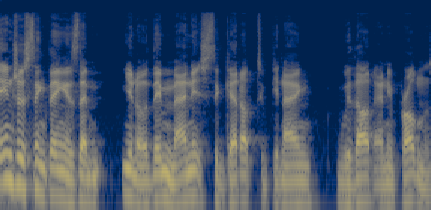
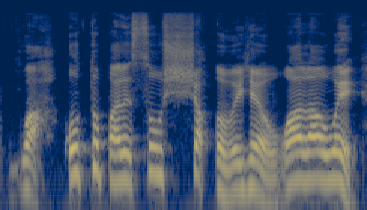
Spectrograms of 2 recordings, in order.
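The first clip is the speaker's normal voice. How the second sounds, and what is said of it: Good put-on Singaporean accent. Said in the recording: “you like my Singaporean accent. ... That was very good. Yeah, well done.”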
